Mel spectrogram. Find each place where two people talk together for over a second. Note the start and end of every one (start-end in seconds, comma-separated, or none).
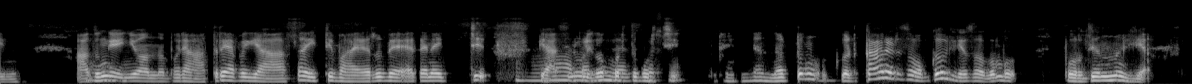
5.4-6.8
